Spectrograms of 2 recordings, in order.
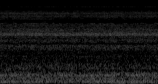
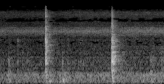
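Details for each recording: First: Primus 535 twin-burner kerosene stove after fitting a roll of brass mesh as a surge restrictor in the burner feed: steady, even hissing roar with no pulsing; surging from vapor detonation is cured, normal burner roar. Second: Primus 535 twin-burner kerosene stove, right burner finishing preheat: sharp pops about every 0.7 s over a quiet hiss as liquid kerosene flashes to vapour, surges back to the tank and cools the burner, turning the flame yellow; fix is brass-mesh surge restrictor.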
